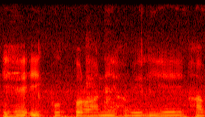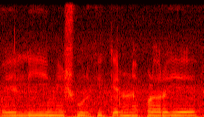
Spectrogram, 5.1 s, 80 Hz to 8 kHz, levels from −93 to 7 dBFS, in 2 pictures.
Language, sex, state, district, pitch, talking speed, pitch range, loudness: Hindi, male, Jharkhand, Jamtara, 110 Hz, 175 wpm, 105-110 Hz, -37 LUFS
